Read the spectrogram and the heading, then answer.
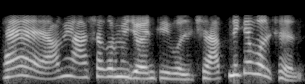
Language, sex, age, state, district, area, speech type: Bengali, female, 30-45, West Bengal, Alipurduar, rural, conversation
